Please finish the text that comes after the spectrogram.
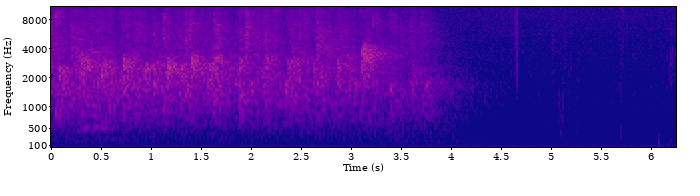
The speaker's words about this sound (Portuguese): Aplaude o Senhor, então, que vocês estão muito quietos.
